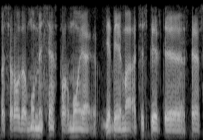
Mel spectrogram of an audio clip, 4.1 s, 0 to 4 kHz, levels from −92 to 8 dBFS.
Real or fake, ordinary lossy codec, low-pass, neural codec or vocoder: fake; AAC, 32 kbps; 3.6 kHz; codec, 16 kHz, 16 kbps, FreqCodec, larger model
